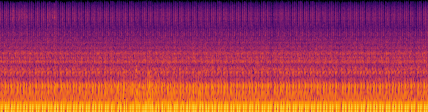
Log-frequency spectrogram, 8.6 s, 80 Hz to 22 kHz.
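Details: Honda CX500 twin at an even, steady idle, about four pulses a second with no misses or knocks; battery charging measured at 14.2 volts; the bike is healthy.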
